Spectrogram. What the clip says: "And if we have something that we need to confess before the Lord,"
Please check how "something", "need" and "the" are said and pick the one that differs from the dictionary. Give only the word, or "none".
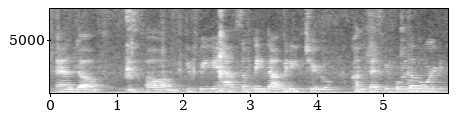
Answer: none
